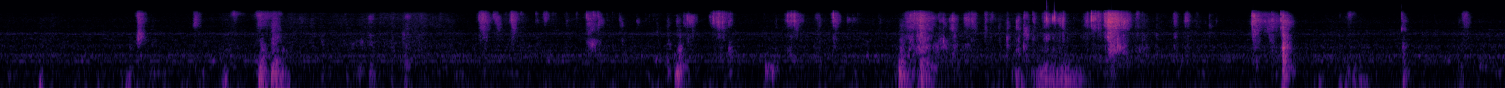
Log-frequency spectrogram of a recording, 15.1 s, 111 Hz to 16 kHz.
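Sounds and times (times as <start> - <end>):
cards and plastic sleeves rustling: 4.8 - 13.0.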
